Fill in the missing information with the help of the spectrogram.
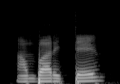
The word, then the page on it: ambari te: mpur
